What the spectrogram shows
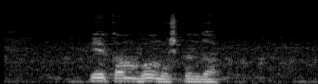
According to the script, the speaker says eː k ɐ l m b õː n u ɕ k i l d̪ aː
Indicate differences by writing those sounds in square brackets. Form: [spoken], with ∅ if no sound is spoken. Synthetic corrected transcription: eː k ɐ [∅] m b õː [m] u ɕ k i l d̪ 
